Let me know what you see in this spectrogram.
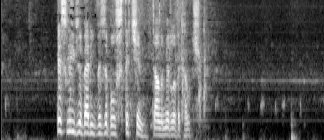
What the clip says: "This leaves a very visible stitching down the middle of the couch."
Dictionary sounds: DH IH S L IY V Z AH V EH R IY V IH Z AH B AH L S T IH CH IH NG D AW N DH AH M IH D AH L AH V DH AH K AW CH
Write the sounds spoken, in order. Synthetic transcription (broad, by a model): DH IH S L IY V Z AH V EH R IY V IH Z AH B AH L S T IH CH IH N D AW N DH AH M IH D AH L AH V DH AH K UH CH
